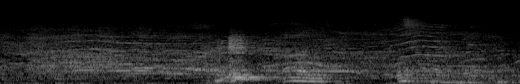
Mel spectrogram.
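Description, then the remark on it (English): A concert crowd, asked by the band on stage, imitates a cat's meow together, a loose, wavering chorus of rising and falling mewing tones over a background of murmuring, lasting a few seconds. “That was a pretty sad meow. You guys are a sick cat.”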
